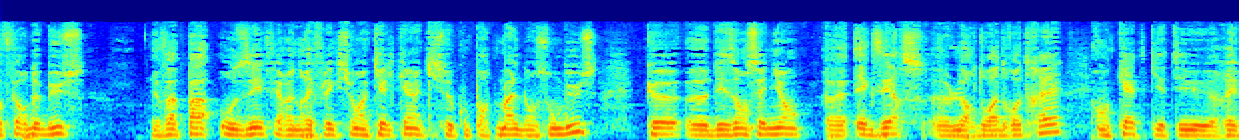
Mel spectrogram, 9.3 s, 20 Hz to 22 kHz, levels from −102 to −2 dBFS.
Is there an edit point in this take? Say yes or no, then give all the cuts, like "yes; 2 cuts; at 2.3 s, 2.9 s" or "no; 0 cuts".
yes; 2 cuts; at 6.1 s, 8.2 s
